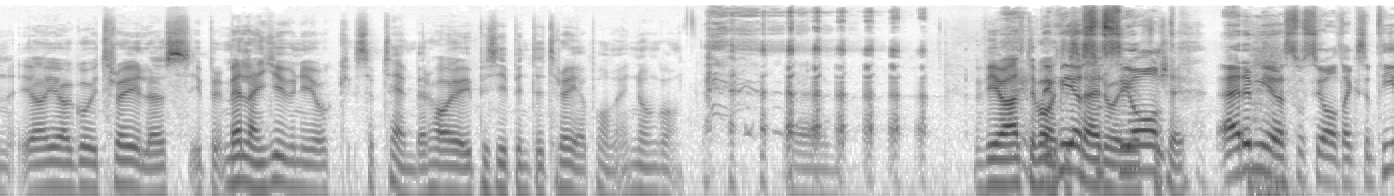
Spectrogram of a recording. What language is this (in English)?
Swedish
